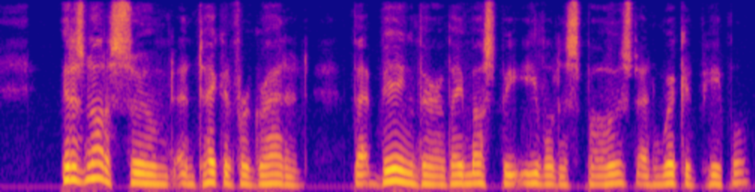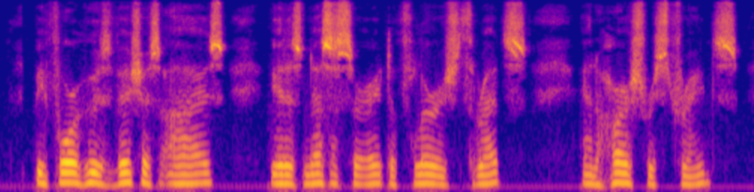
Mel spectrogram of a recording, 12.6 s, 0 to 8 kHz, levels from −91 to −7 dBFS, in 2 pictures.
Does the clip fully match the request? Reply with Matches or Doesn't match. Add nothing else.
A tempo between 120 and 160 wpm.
Matches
